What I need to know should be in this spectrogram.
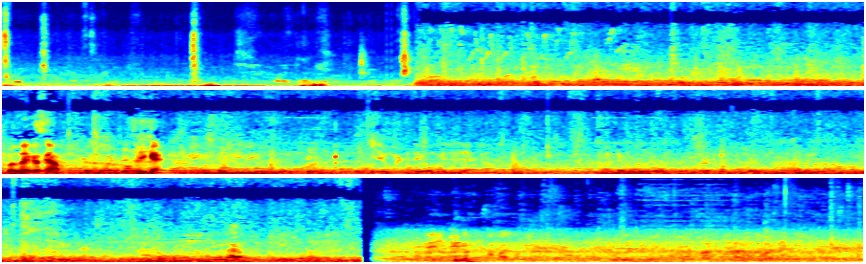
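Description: A crowd of men talks and calls out close by.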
